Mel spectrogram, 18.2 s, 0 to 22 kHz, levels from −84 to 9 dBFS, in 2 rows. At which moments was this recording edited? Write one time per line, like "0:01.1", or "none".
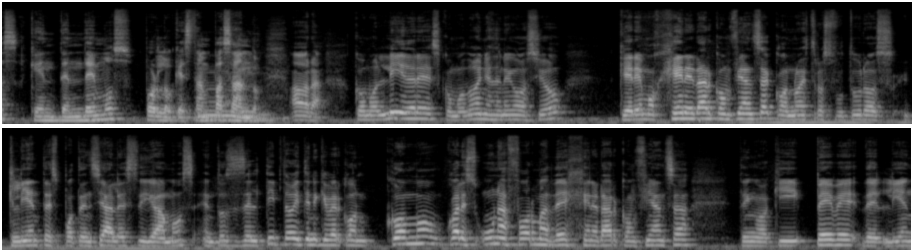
0:02.9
